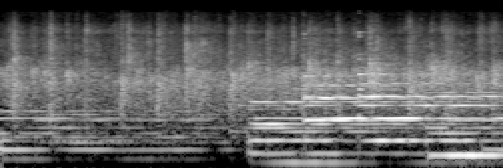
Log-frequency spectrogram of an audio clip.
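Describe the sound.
Applause from a church audience during a worship service, a steady soft wash of clapping that grows fuller and louder halfway through, with sustained tones running beneath.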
